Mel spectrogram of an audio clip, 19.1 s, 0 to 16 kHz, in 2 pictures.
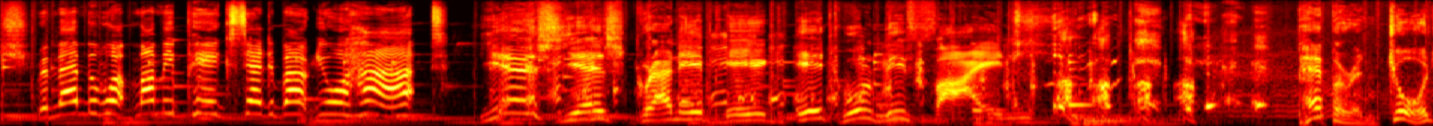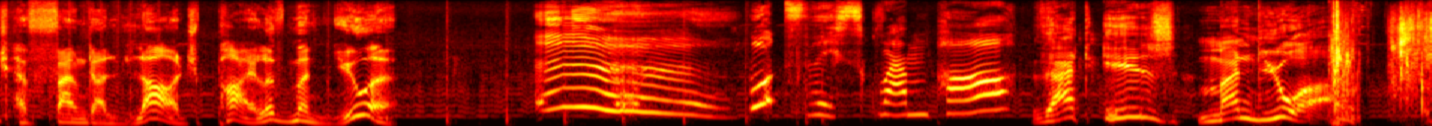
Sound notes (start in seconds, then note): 7.2 all laughing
